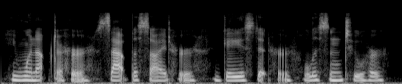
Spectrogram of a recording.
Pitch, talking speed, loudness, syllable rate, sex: 190 Hz, 210 wpm, -20 LUFS, 5.1 syllables/s, female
